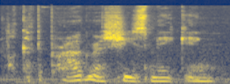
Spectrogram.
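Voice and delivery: soft, low whisper; whispered aside. Acted. Reader showing children the spider's progress, whispered. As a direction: whisper it so as not to disturb.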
